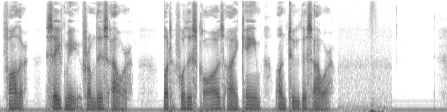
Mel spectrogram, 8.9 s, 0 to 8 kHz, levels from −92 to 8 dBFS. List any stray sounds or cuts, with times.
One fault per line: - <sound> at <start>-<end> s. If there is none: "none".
- whoosh at 7.4-7.7 s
